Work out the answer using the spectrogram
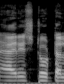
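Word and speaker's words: Aristotle: अब बहुत ज़्यादा एग्जाम में देखिएगा, हिंदी मीडियम से बिलोंग करिएगा तो अरस्तु डायरेक्ट बताया जाता है, लेकिन इंग्लिश प्रोनाउंसिएशन एरिस्टोटल होता है।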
